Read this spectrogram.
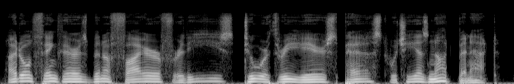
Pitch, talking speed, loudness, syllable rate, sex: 120 Hz, 245 wpm, -17 LUFS, 4.8 syllables/s, male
